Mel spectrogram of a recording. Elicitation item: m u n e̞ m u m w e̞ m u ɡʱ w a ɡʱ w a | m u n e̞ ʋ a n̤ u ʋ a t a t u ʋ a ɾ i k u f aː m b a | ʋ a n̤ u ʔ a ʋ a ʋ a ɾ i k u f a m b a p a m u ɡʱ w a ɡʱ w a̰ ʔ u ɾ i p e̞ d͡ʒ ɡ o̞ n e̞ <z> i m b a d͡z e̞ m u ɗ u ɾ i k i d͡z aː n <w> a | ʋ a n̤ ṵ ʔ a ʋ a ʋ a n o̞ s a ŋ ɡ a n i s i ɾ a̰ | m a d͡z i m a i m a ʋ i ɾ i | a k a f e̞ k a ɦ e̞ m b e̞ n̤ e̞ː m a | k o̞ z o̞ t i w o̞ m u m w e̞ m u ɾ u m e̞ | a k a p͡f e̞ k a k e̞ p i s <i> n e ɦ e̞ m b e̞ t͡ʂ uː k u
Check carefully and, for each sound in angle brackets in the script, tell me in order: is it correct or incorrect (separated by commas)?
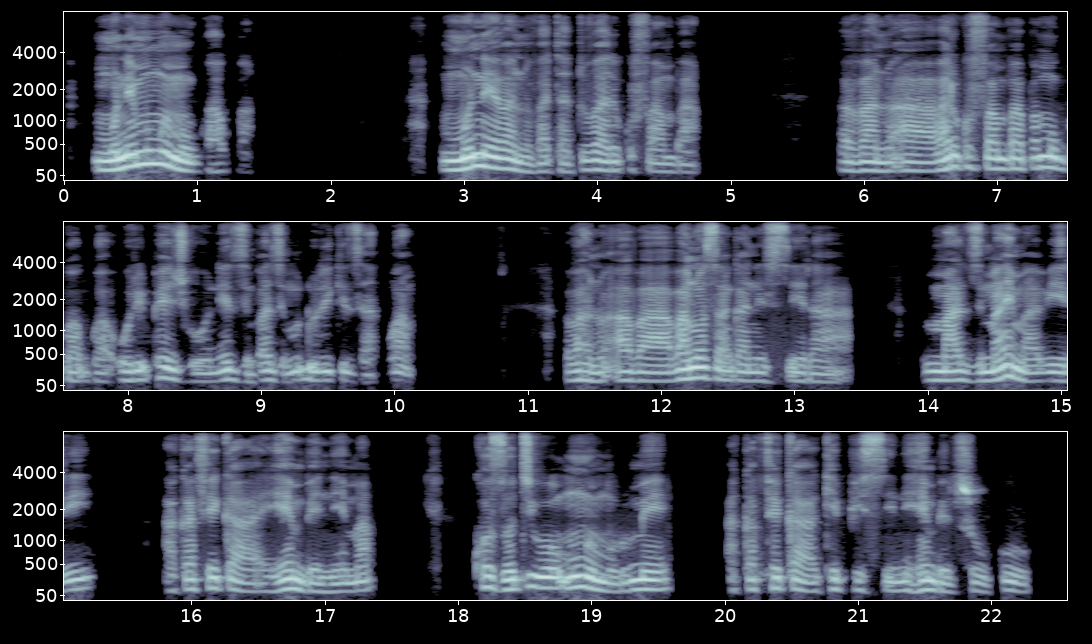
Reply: incorrect, correct, correct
